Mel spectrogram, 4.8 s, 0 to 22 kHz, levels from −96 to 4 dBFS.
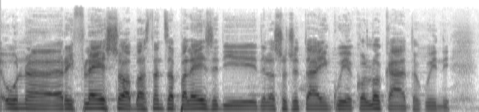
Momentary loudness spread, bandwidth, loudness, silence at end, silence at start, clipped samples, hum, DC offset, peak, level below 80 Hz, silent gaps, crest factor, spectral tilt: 8 LU; 15.5 kHz; -23 LUFS; 0.3 s; 0 s; under 0.1%; none; under 0.1%; -8 dBFS; -56 dBFS; none; 16 dB; -5.5 dB/octave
